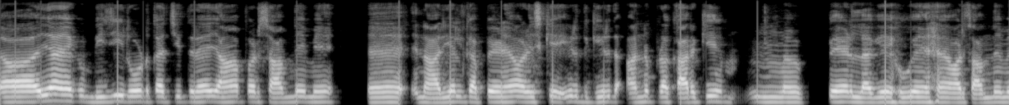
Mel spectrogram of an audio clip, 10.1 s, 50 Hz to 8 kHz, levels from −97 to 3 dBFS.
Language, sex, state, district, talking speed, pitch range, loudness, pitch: Hindi, male, Bihar, Gopalganj, 195 wpm, 140-150 Hz, -17 LUFS, 145 Hz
